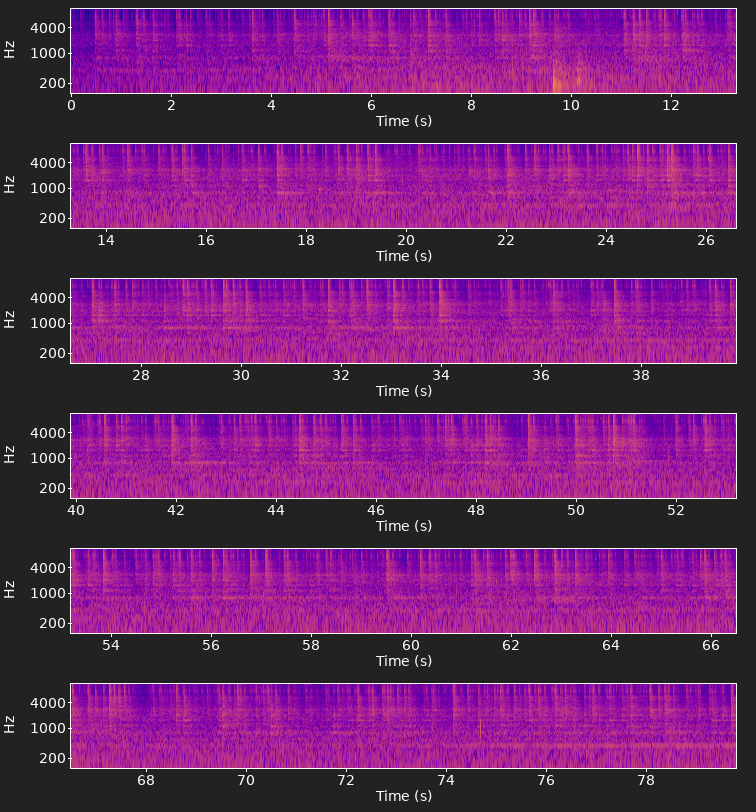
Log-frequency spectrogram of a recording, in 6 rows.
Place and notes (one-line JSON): {"title": "La Rochelle, France - Its raining", "date": "2018-05-26 09:20:00", "description": "A constant rain is falling on La Rochelle this morning. Drops make percussive sounds on a metallic bench.", "latitude": "46.15", "longitude": "-1.17", "timezone": "Europe/Paris"}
